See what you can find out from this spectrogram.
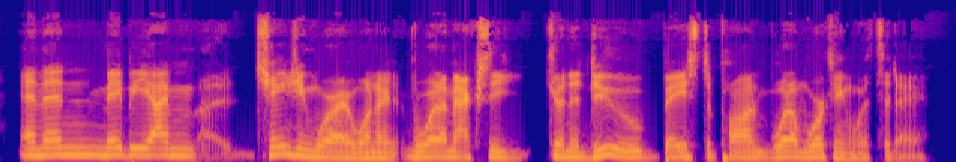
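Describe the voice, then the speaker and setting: Using an ordinary speaking voice with an American accent, a man talks at a moderate pace with hardly any pauses, his fairly high pitch showing ordinary pitch variation. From US Midwest. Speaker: author and self-publishing coach. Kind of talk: casual interview conversation. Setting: remote call.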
